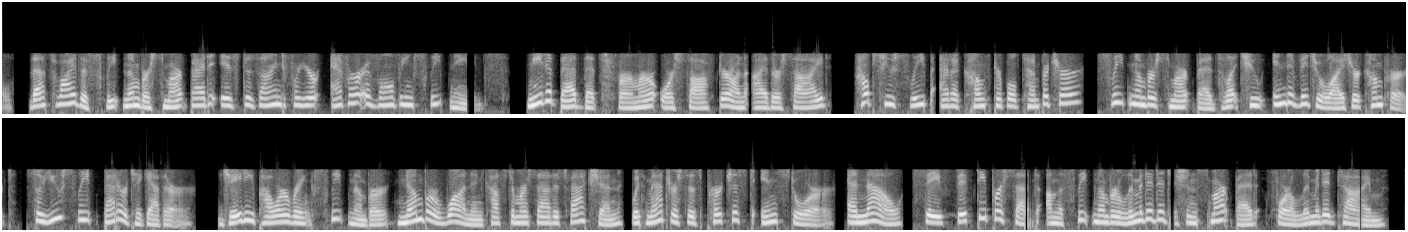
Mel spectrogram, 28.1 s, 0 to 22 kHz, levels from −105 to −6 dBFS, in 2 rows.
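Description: Throughout, the speech carries the Bluetooth CVSD headset codec at 64 kbps, with plainly audible damage. Its one-bit delta coding cuts everything above 4 kHz, roughens s sounds and lays a granular hiss under the voice. That grit marks it apart from the smeared, warbly sound of transform codecs.

Unconcealed Bluetooth headset packet loss opens gaps at 4.64 to 4.76 s, right after "your ever evolving sleep", with about 80 ms lost, likely around ten packets. Further gaps come at 24.26 to 24.37 s, where 60 ms drops out in pieces across 75 ms (the longest run is 30 ms), at 25.71 to 25.79 s, where 45 ms goes just before "smart bed for a", and at 27.61 to 27.65 s, where 22.5 ms is lost. Nothing fills the holes, so their edges are abrupt and the speech returns briefly quieter. Concealed loss would repeat or smooth over audio instead.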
